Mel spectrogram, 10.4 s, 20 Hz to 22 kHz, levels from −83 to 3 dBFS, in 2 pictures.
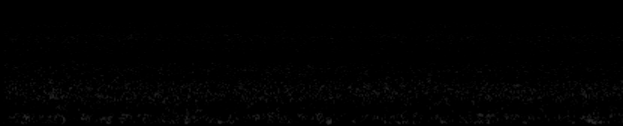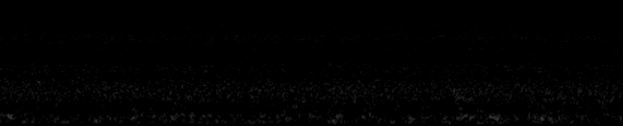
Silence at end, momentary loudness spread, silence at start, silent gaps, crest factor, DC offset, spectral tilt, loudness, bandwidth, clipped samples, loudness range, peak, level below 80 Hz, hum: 0 s; 0 LU; 0 s; none; 14 dB; under 0.1%; -1 dB/octave; -64 LUFS; 13 kHz; under 0.1%; 0 LU; -52 dBFS; under -90 dBFS; none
